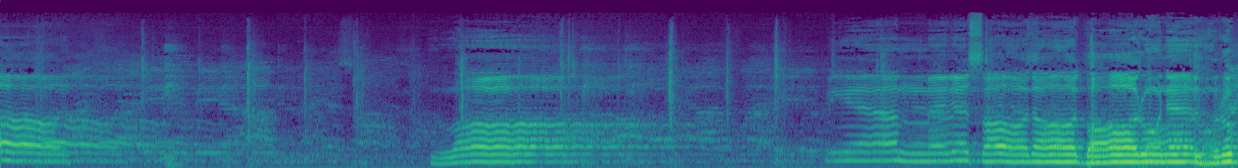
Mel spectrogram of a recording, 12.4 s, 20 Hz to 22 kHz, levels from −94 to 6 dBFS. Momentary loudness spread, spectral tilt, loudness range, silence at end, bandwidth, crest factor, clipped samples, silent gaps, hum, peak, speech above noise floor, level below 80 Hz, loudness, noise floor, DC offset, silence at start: 25 LU; -6 dB/octave; 20 LU; 0 s; 15 kHz; 20 dB; under 0.1%; none; none; -2 dBFS; 33 dB; -54 dBFS; -20 LUFS; -49 dBFS; under 0.1%; 0 s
